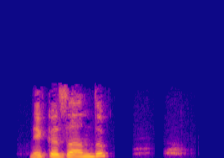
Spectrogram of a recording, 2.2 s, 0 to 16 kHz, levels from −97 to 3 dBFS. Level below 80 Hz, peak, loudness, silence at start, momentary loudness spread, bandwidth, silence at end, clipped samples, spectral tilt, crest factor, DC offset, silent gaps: -64 dBFS; -4 dBFS; -19 LUFS; 0.3 s; 10 LU; 7.6 kHz; 0.5 s; under 0.1%; -6 dB/octave; 16 dB; under 0.1%; 1.15-1.32 s, 1.54-1.63 s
